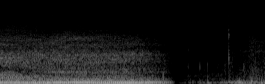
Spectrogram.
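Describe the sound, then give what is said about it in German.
The engine of a Canyon SRAM cycling team car rumbles loudly for a second and a half as it pulls up, then cuts off abruptly, leaving quieter background noise behind. “Ja, außerdem fuhr gerade ein Wagen vor von Canyon SRAM.”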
